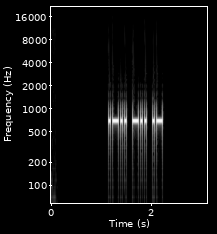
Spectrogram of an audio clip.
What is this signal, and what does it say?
Morse code, heard as a keyed tone, about 29 wpm, 700 Hz. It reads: LDA
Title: USA Call Sign Postfixes - 3 Letters 30wpm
